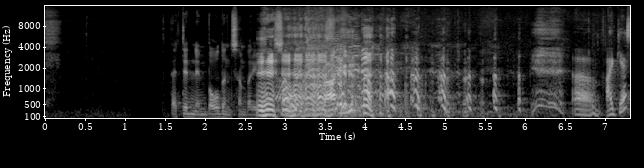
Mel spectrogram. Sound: laughter

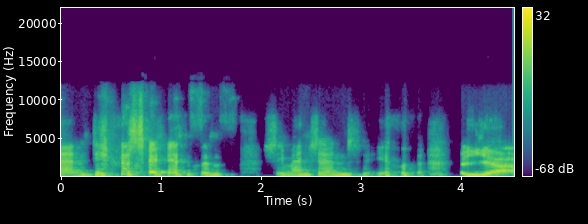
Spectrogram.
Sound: laugh

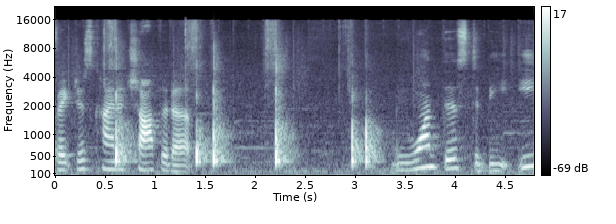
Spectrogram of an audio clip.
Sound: knife thudding

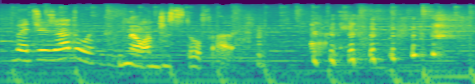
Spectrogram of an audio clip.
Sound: laughs

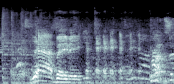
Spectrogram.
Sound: upbeat music; vacationer laughs

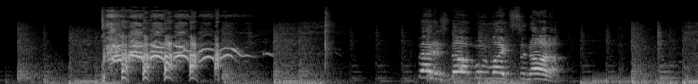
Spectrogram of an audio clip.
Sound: rock music; laughs

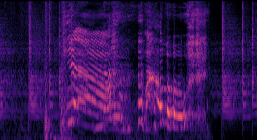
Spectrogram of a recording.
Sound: laughing; tempo slows down

